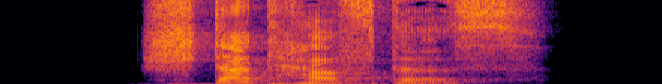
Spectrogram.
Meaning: strong/mixed nominative/accusative neuter singular of statthaft
- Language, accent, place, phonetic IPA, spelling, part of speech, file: German, Germany, Berlin, [ˈʃtathaftəs], statthaftes, adjective, De-statthaftes.ogg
